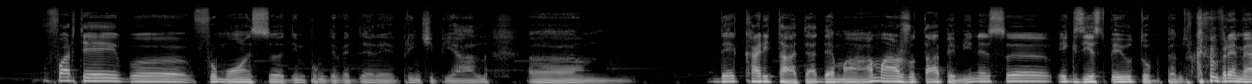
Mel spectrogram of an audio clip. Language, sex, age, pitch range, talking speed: Romanian, male, 20-39, 105-140 Hz, 125 wpm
